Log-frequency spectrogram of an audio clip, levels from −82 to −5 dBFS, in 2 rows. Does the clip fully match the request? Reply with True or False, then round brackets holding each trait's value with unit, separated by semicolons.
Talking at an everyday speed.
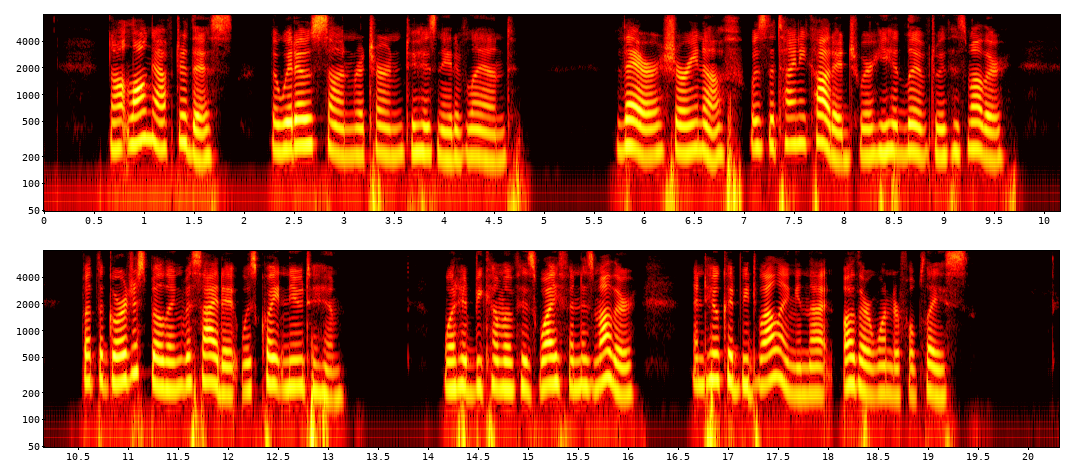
True (165 wpm)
